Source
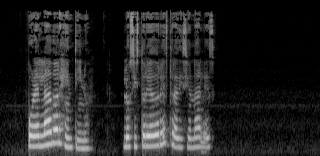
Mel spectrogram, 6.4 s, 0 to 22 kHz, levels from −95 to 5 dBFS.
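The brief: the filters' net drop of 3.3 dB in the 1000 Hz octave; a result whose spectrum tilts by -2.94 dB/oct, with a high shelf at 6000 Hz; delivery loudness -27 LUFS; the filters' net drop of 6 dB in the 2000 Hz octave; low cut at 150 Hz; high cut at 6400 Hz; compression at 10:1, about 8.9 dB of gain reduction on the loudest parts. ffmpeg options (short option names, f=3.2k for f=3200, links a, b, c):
-af "highpass=150,lowpass=6.4k,equalizer=f=1k:t=o:g=-3.5,equalizer=f=2k:t=o:g=-5.5,highshelf=f=6k:g=-7,acompressor=threshold=-25dB:ratio=10,volume=4.5dB"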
